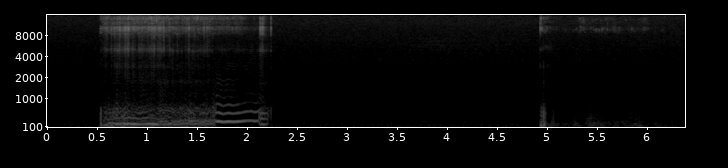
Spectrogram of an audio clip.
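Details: Puppy asleep under the covers indoors, giving one long rasping snore of about a second and a half with a low buzzy tone, followed by a short soft snort and then quiet breathing.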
